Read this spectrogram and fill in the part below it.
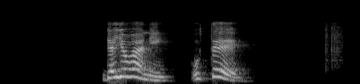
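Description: A child speaks briefly over an online call.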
